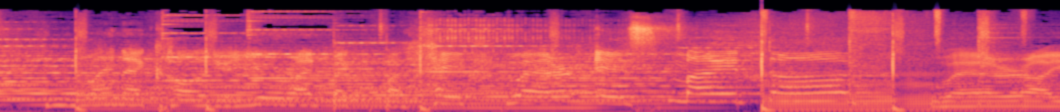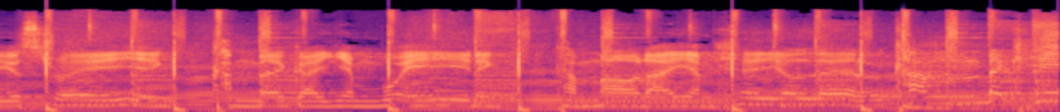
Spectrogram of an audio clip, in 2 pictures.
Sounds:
music

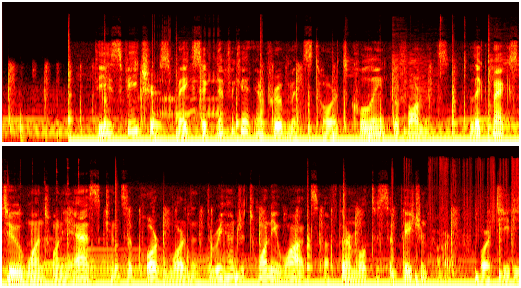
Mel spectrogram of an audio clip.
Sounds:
speech, music

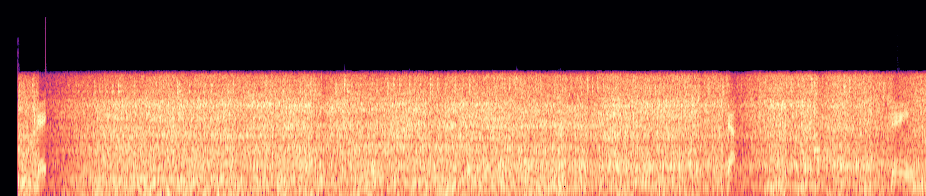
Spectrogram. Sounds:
speech, outside, urban or man-made, truck, vehicle

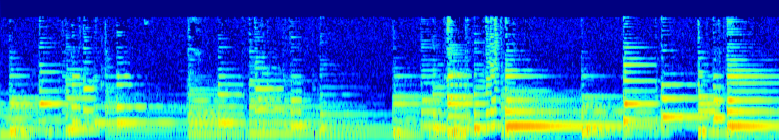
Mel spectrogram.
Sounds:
plucked string instrument, music, strum, guitar, acoustic guitar, playing acoustic guitar, musical instrument

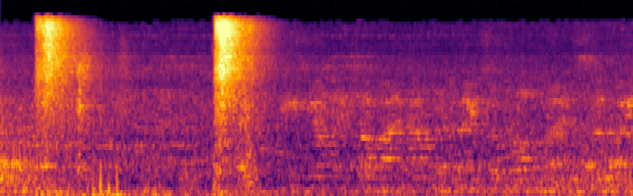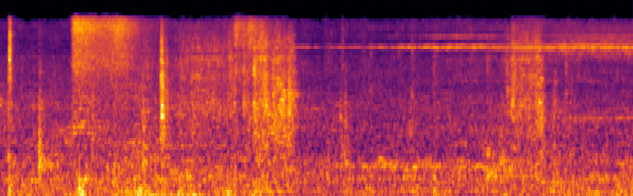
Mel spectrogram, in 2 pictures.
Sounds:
roller coaster running

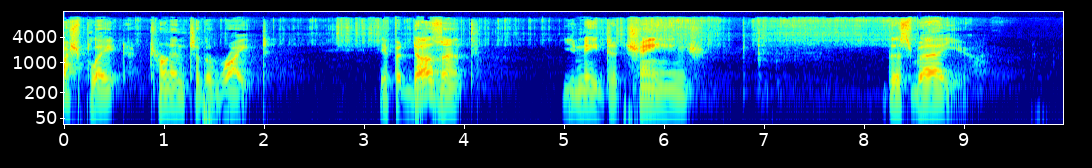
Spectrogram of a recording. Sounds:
inside a small room, speech

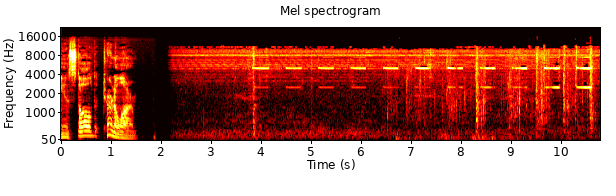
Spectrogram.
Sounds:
vehicle, speech

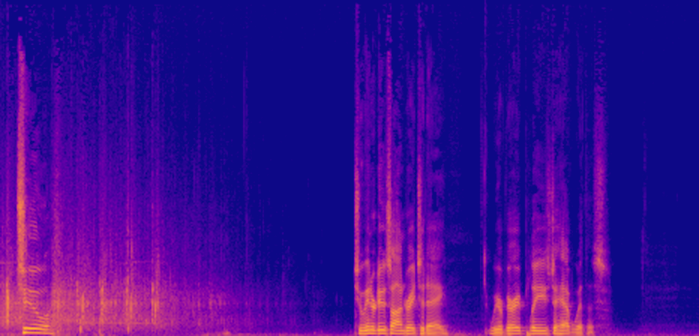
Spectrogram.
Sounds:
speech, monologue, male speech

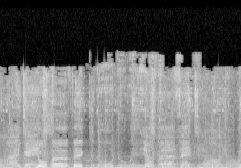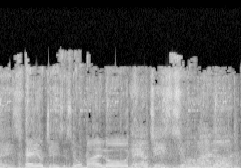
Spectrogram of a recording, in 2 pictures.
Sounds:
music

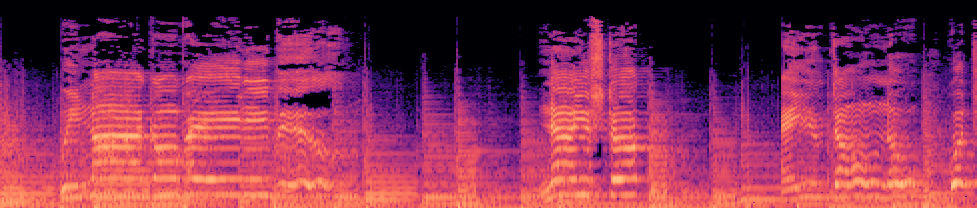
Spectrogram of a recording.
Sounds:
blues, music

